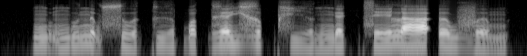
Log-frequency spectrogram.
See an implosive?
yes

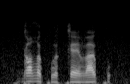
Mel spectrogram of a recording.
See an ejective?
no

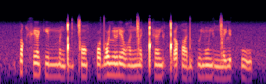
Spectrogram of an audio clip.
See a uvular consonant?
yes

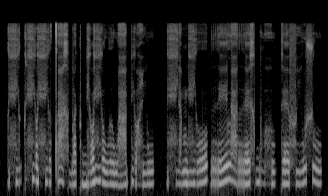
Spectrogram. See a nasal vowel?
no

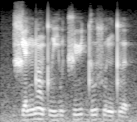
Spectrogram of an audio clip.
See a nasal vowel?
yes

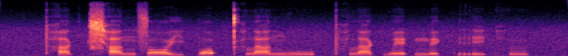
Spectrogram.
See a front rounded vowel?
no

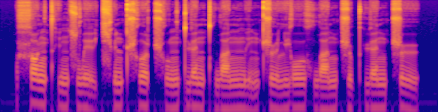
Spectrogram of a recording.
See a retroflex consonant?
yes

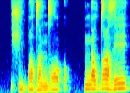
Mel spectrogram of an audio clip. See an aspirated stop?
no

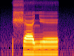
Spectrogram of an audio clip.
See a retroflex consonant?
no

